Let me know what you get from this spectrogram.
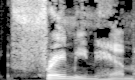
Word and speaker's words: Framingham: That's what you Google, and you'll get a calculator from the National Institute of Health or from the Framingham Heart Study.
